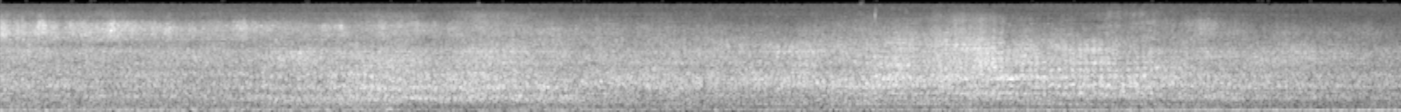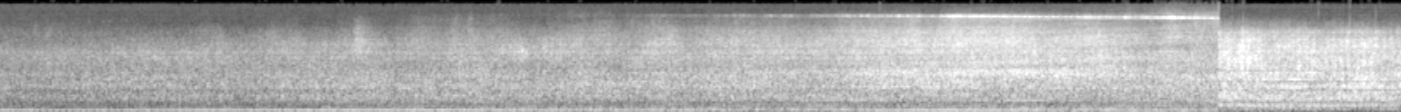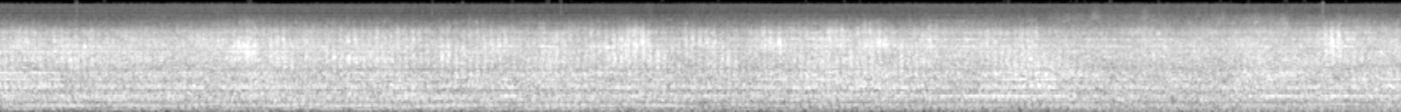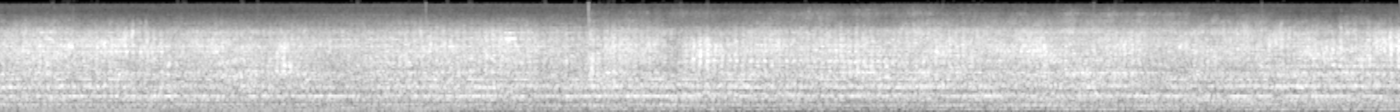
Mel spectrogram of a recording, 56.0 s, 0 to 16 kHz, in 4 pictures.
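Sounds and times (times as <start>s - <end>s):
diesel locomotive engine drone: 0.0s - 56.0s.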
